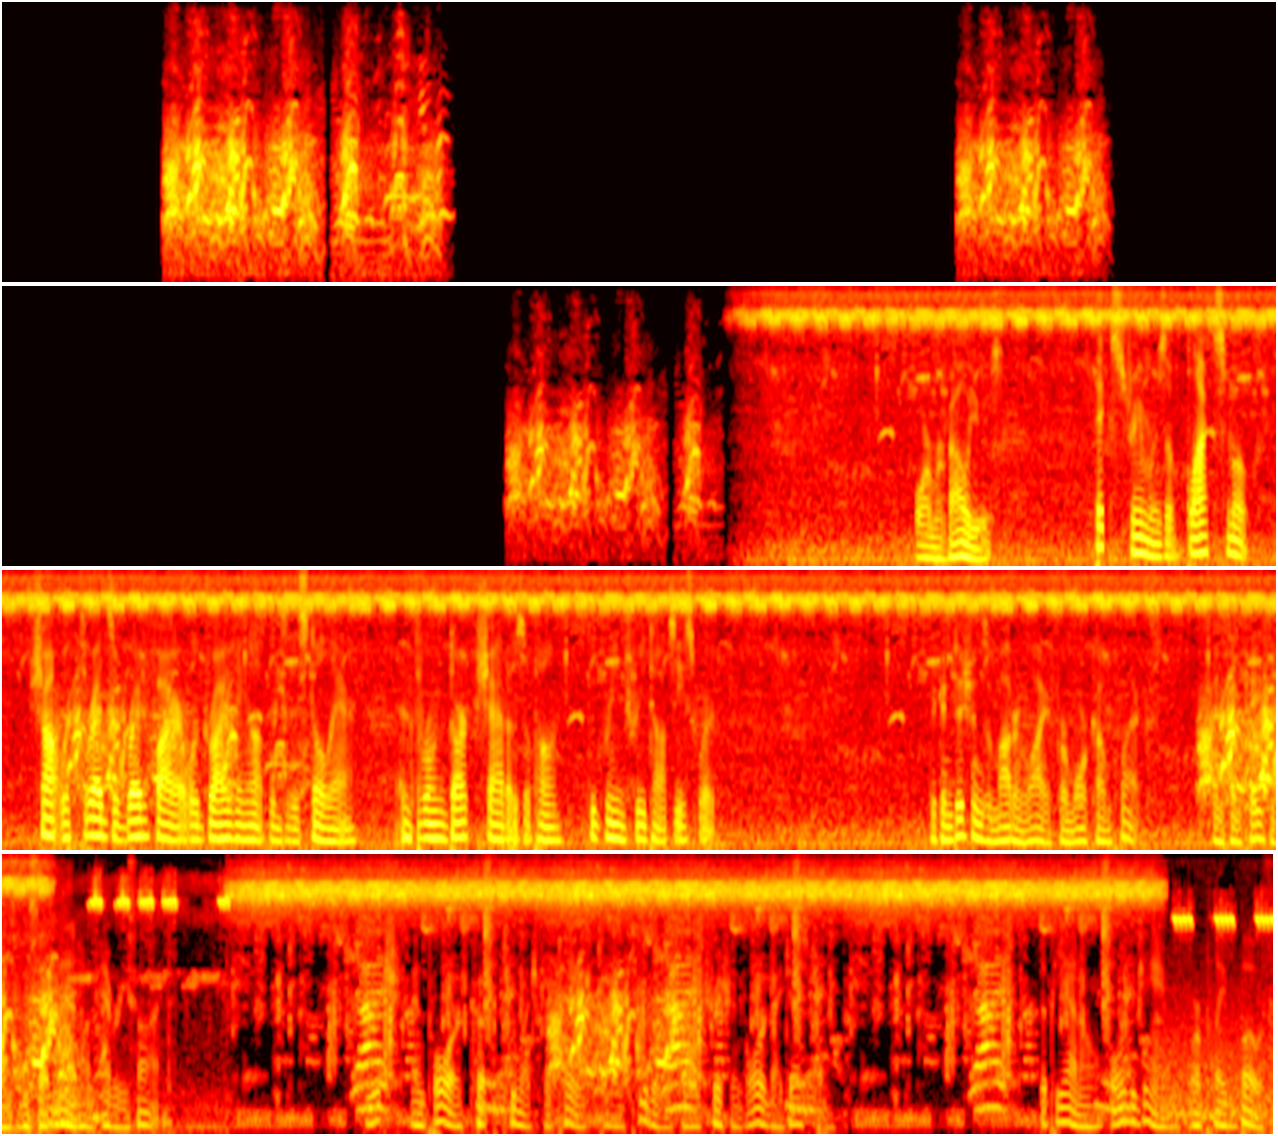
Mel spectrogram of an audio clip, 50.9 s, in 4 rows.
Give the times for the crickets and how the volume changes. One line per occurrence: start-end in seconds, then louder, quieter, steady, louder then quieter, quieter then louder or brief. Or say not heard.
20.0-50.9 steady.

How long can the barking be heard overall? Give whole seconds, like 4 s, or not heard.
13 s.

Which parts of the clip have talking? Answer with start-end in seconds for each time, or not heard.
21.9-22.8, 23.6-32.6, 34.7-39.9, 41.9-46.6, 48.6-50.9.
